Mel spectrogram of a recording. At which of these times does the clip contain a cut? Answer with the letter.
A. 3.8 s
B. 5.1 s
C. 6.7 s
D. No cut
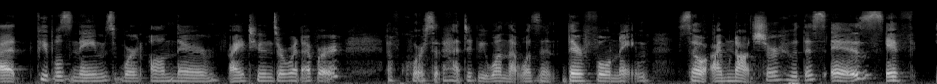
A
